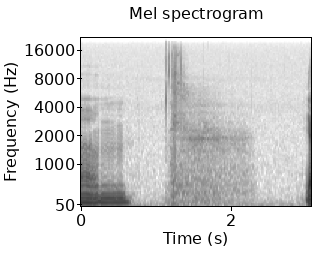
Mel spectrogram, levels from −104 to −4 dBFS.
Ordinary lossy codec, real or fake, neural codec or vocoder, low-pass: none; real; none; 19.8 kHz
